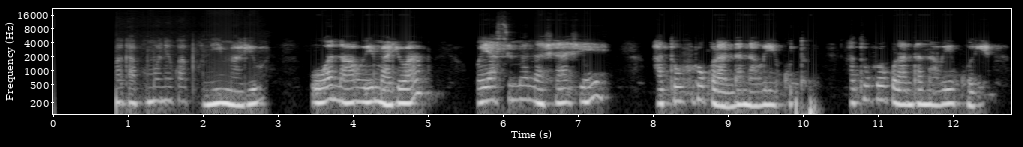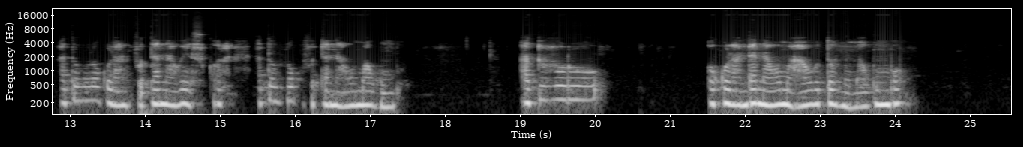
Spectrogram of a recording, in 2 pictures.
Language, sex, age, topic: Oshiwambo, female, 25-35, finance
